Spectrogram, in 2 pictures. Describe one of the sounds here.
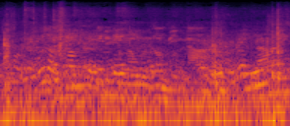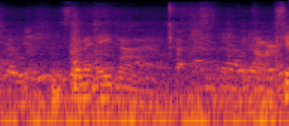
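Several men talk over one another close by, in a lively chatter.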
